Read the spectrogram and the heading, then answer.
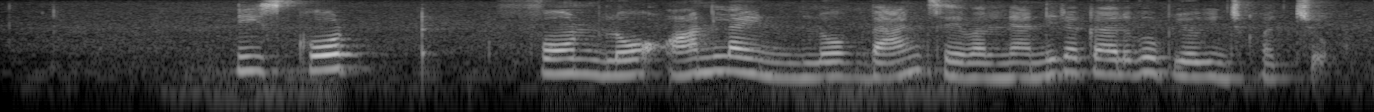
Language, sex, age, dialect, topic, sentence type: Telugu, male, 31-35, Southern, banking, statement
